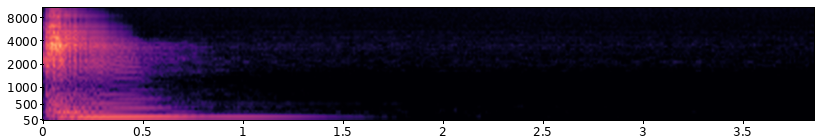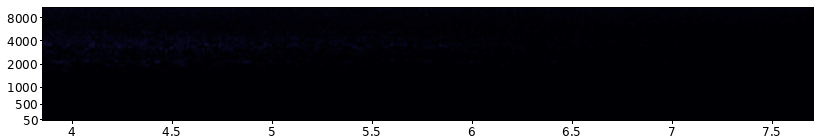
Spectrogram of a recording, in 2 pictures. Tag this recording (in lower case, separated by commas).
music, plucked string instrument, musical instrument, guitar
